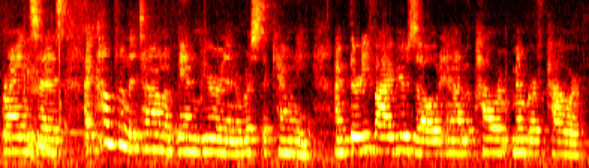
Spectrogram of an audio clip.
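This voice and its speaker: A woman's voice: mid-range voice, fairly even intonation, moderate pace, a little hiss or hum. A woman steadily reading another person's testimony aloud at a hearing. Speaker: reader of testimony. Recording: echoey hall, distant mic.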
